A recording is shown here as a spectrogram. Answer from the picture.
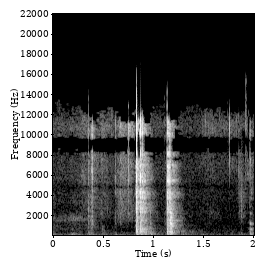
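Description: Two brief handling sounds a few tenths of a second apart, about a second in, as hands move a bulky crocheted band and crochet hook on a tabletop, with faint small clicks between.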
